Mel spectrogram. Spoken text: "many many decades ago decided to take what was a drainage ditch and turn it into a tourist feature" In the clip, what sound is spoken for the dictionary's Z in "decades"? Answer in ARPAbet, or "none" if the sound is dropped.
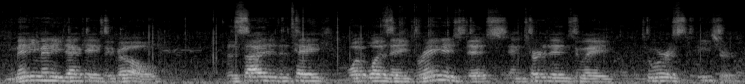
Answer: Z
